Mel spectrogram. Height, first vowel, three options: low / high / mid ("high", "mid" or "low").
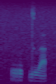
high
